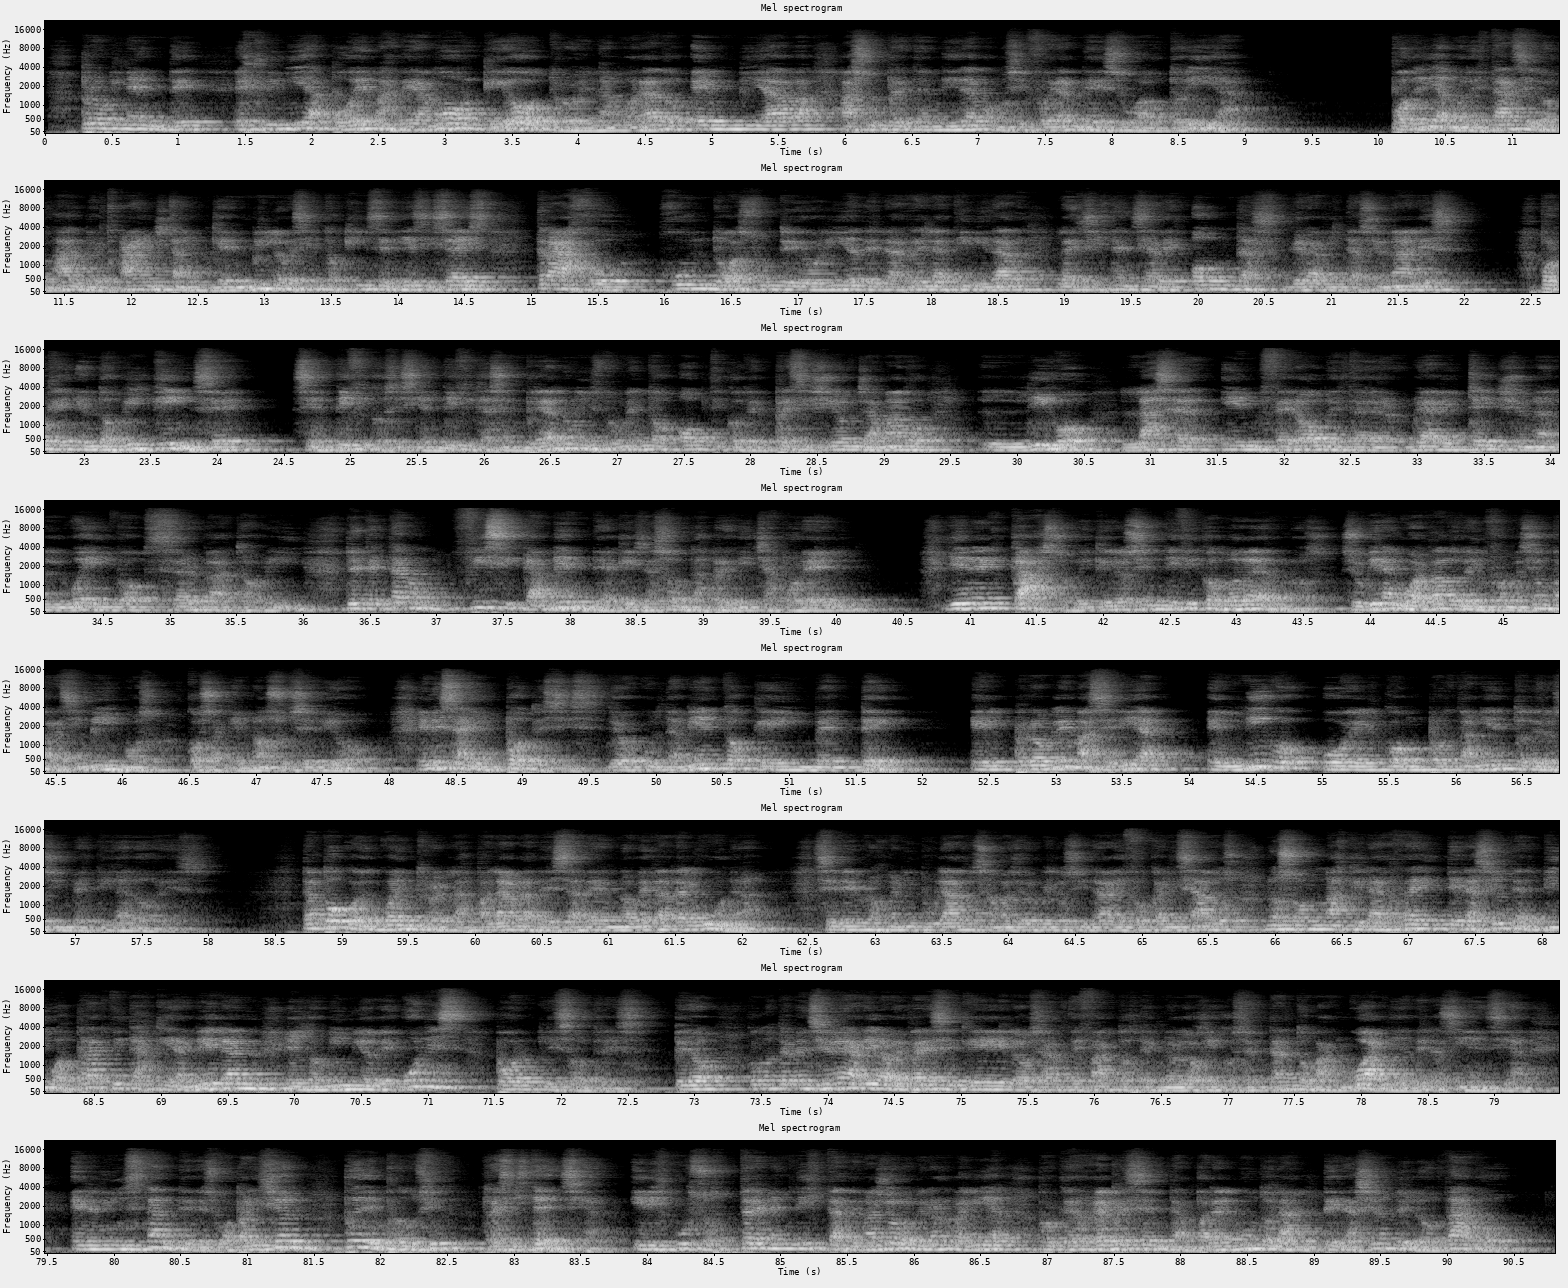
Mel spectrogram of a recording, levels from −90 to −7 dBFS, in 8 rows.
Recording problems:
room echo; strong; dies away in 0.7 s
off-mic speech; far

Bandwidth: 16.5 kHz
